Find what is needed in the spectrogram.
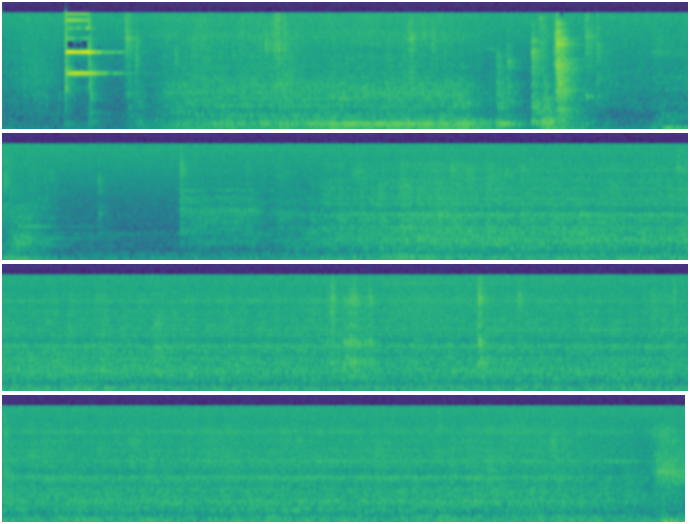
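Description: Elevator car of a Deve-Schindler traction lift modernized by TM Hiss. A short electronic beep sounds about a second in, then the car doors slide shut with a humming door motor, ending in a knock about five seconds in. After that the car travels down between floors with a steady low rumble and hum.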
